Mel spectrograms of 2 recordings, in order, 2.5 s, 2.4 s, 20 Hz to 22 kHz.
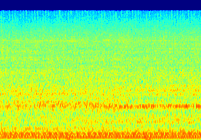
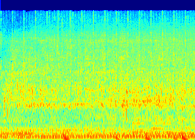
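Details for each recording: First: Mazda MX-5 NA after first oil change, one to two minutes running: steady even idle, smooth low rumble, no hydraulic lifter ticking from top end anymore; normal idle, engine sounds better than before. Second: Mazda MX-5 NA petrol engine idling with engine flush added before an oil change: light, uneven tick a few times a second over the idle; owner thinks a sticking hydraulic lifter, unconfirmed.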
